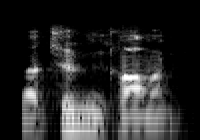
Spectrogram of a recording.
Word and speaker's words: Tutankhamun: Tutankhamun.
